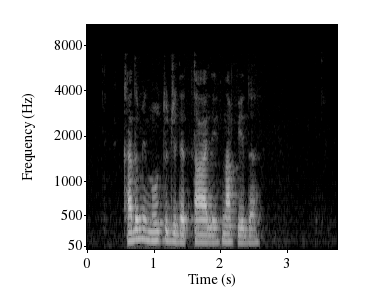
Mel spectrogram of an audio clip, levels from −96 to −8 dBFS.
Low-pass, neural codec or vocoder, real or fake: 7.2 kHz; none; real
